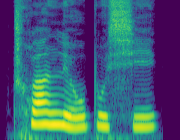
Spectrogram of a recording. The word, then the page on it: 川流不息: chuān liú bù xī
